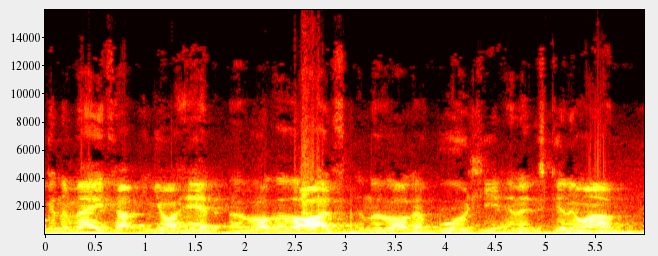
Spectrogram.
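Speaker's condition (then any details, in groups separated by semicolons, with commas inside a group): Cerebral palsy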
